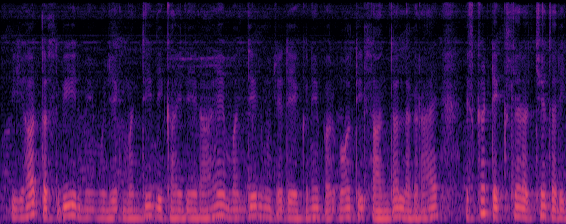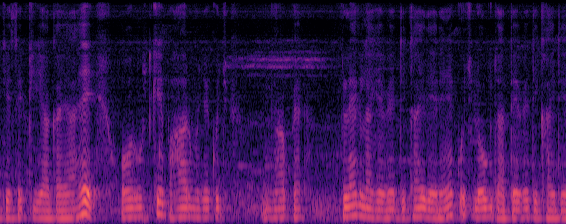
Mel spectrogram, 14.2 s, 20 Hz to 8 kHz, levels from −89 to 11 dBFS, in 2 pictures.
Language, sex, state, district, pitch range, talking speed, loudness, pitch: Maithili, male, Bihar, Supaul, 110-120 Hz, 210 wpm, -33 LUFS, 115 Hz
